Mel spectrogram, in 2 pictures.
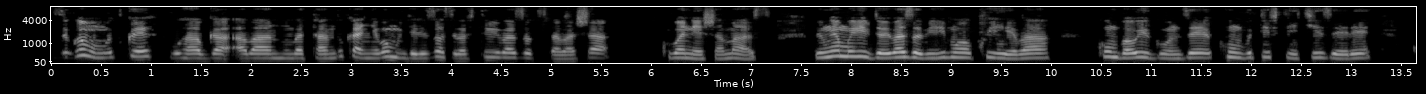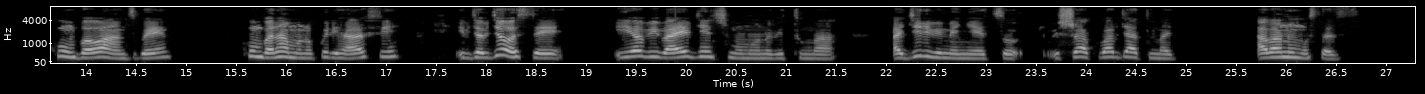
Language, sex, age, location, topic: Kinyarwanda, female, 18-24, Kigali, health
